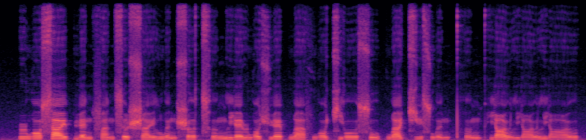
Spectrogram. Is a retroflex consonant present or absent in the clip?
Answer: present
